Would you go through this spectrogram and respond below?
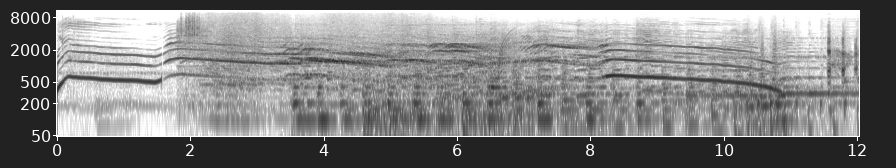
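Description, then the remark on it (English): A loud, continuous siren-like wail that sounds like a yowling cat, sweeping up and then slowly sliding down in pitch for about eleven seconds before cutting off. No one talks. “My siren's getting better every day.”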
